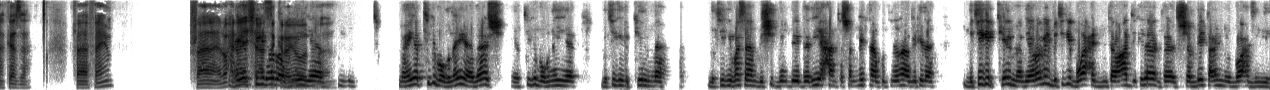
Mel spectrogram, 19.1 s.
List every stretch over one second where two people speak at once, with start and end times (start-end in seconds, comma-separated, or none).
3.4-5.0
